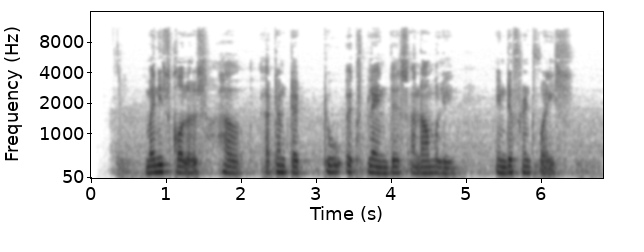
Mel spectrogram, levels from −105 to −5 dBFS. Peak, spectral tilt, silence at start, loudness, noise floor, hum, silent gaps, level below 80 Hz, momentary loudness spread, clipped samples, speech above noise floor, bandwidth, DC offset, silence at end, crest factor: -10 dBFS; -8 dB/octave; 0.35 s; -27 LUFS; -45 dBFS; none; none; -62 dBFS; 17 LU; under 0.1%; 19 dB; 11 kHz; under 0.1%; 0.05 s; 18 dB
